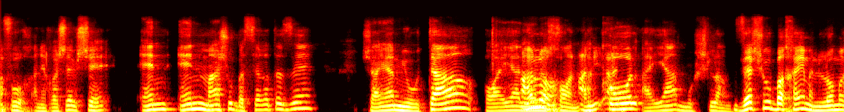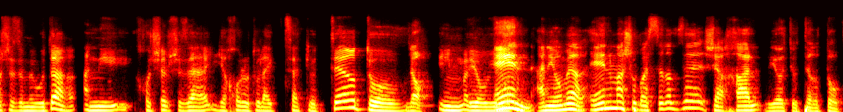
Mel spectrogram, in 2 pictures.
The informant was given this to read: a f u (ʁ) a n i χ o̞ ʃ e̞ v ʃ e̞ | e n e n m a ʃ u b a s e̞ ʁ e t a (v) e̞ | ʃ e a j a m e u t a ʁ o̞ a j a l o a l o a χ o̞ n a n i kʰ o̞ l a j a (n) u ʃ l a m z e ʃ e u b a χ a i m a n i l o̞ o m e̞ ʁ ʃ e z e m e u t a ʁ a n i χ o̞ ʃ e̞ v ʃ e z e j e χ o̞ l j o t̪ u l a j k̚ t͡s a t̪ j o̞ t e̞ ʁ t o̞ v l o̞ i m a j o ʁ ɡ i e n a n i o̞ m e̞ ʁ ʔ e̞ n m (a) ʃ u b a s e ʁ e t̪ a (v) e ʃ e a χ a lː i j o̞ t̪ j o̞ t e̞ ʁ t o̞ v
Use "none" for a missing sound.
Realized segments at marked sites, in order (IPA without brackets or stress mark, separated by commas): χ, z, m, a, z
